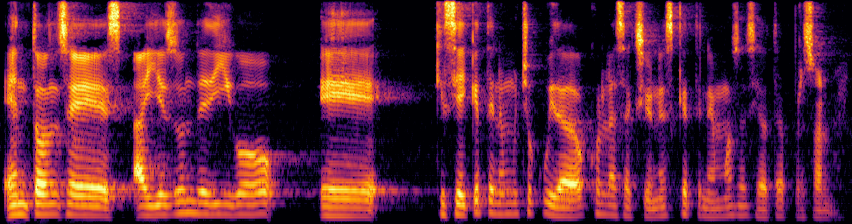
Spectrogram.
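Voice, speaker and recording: Dark in tone yet steady, his medium-pitched voice moves at a moderate pace. The speaker, a dancer from Veracruz, Mexico, in his late twenties to thirties, guests on a podcast and speaks from the heart, repeating words for emphasis while the audio echoes like a hall.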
